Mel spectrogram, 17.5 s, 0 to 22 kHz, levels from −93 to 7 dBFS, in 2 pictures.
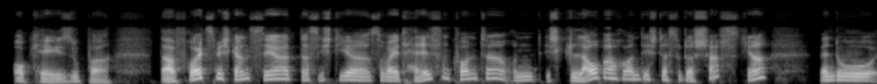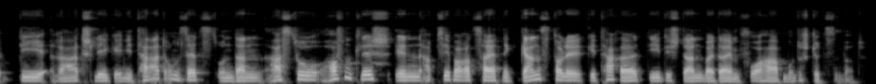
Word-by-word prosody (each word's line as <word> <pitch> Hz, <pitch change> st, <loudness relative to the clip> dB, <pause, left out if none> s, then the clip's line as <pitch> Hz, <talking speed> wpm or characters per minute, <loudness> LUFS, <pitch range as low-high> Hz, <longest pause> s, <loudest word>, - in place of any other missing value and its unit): Okay, 90 Hz, -3 st, -2 dB
super. 90 Hz, +3 st, -5 dB, 0.5 s
Da -, -, +8 dB
freut's -, -, +7 dB
mich 195 Hz, -3 st, 0 dB
ganz 165 Hz, +4 st, 0 dB
sehr, 175 Hz, +2 st, +4 dB
dass 145 Hz, -7 st, -6 dB
ich 135 Hz, -, -5 dB
dir 140 Hz, -4 st, +2 dB
so 135 Hz, -, -7 dB
weit 125 Hz, -1 st, +2 dB
helfen 175 Hz, -, -1 dB
konnte. 180 Hz, +2 st, +1 dB
Und 135 Hz, +3 st, -7 dB
ich -, -, -7 dB
glaube 195 Hz, -, +5 dB
auch 190 Hz, -3 st, -1 dB
an 165 Hz, -1 st, +1 dB
dich, 165 Hz, -1 st, -6 dB
dass 155 Hz, -3 st, -2 dB
du -, -, -11 dB
das 115 Hz, -2 st, -2 dB
schaffst, -, -, -4 dB
ja? -, -, +3 dB, 0.5 s
Wenn 125 Hz, +3 st, +1 dB
du 130 Hz, -2 st, +3 dB, 0.2 s
die 120 Hz, -1 st, -1 dB
Ratschläge 110 Hz, +1 st, -4 dB
in 95 Hz, -, -6 dB
die 100 Hz, -, -6 dB
Tat 135 Hz, -, -2 dB
umsetzt 140 Hz, -3 st, -3 dB
und 105 Hz, -2 st, -5 dB
dann 110 Hz, 0 st, -1 dB
hast 140 Hz, +5 st, -2 dB
du 150 Hz, -2 st, 0 dB
hoffentlich 175 Hz, 0 st, -1 dB
in 130 Hz, 0 st, 0 dB
absehbarer 135 Hz, -3 st, -1 dB
Zeit 130 Hz, -1 st, +3 dB
'ne 115 Hz, -, -4 dB
ganz 170 Hz, -, +1 dB
tolle 130 Hz, -5 st, +2 dB
Gitarre, 120 Hz, -1 st, -1 dB
die 115 Hz, 0 st, -3 dB
dich 115 Hz, 0 st, -8 dB
dann 105 Hz, +1 st, 0 dB
bei 100 Hz, -1 st, 0 dB
deinem 100 Hz, -1 st, 0 dB
Vorhaben 100 Hz, -2 st, -2 dB
unterstützen 105 Hz, -, -11 dB
wird. -, -, -21 dB
130 Hz, 180 wpm, -25 LUFS, 110-160 Hz, 0.5 s, Da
